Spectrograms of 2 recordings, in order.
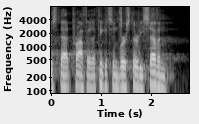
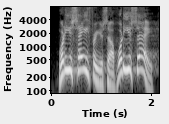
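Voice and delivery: pressing demand; 9 semitones higher, 3 dB louder than usual. Retold or imitated. Delegation pressing John again.

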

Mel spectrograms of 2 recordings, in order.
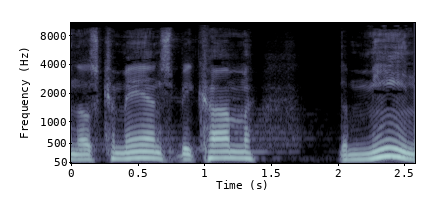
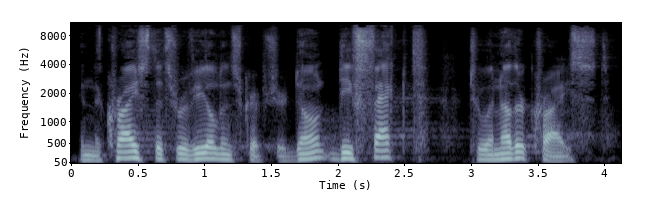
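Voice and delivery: usual speaking voice

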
